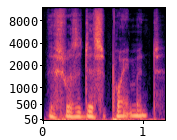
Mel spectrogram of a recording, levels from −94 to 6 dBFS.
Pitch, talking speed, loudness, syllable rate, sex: 140 Hz, 195 wpm, -15 LUFS, 6.4 syllables/s, male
